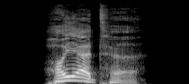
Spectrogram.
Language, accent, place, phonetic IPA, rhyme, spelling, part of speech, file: German, Germany, Berlin, [ˈhɔɪ̯ɐtə], -ɔɪ̯ɐtə, heuerte, verb, De-heuerte.ogg
- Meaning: inflection of heuern: 1. first/third-person singular preterite 2. first/third-person singular subjunctive II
